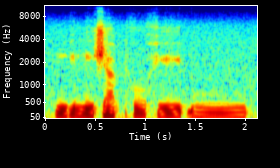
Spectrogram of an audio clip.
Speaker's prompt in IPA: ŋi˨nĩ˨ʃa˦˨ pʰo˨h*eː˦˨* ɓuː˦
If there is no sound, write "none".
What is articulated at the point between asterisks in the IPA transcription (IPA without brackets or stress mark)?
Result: eː˨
